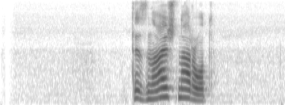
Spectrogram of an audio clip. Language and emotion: Russian, neutral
